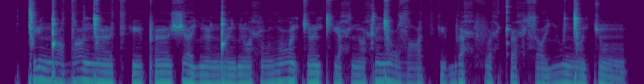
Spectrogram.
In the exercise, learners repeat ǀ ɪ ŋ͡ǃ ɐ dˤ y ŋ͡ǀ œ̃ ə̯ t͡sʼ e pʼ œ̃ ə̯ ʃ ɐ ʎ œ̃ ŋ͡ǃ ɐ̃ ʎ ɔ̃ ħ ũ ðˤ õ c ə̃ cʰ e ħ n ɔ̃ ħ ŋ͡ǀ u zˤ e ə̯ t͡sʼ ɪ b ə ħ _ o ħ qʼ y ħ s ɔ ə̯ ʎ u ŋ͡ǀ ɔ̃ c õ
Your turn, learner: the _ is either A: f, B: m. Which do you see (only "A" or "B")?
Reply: A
